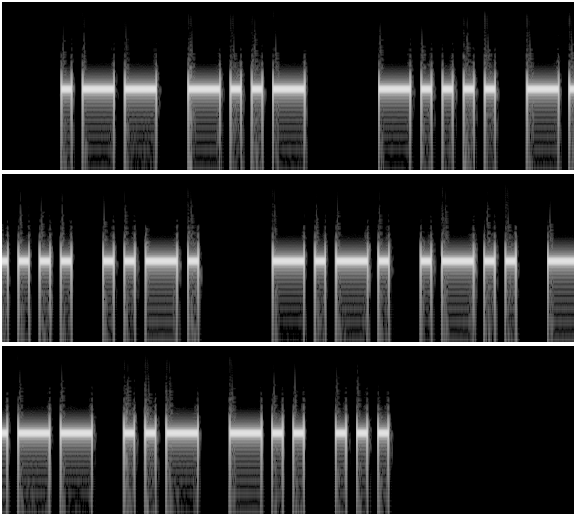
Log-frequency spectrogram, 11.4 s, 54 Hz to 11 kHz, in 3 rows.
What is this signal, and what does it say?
Morse code, heard as a keyed tone, about 17 wpm, 700 Hz. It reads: WX 66F CLOUDS
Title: Practice QSO - Exchange 2 - Info - 17wpm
